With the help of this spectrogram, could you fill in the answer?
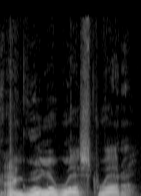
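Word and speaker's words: Anguilla rostrata: the American eel I want to try and pronounces Aang I say Anguilla Ross Trotta well the reason I became interested in eels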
